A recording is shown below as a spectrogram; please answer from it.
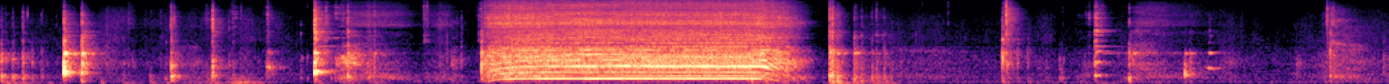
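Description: A blender whirls a Kashmiri chili powder mixture for tandoori chicken. One loud, steady burst runs about three seconds, with quiet clicks and taps before and after it.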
